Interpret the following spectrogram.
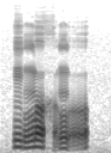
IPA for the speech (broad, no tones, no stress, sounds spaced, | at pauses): i ŋ͡m o h o̰ ŋ o̰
